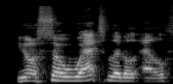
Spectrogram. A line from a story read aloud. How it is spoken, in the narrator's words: he growled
